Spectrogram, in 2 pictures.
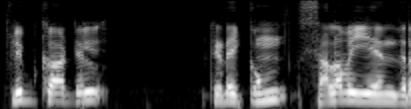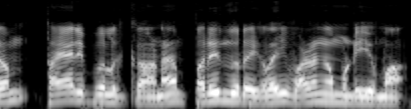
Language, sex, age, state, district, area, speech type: Tamil, male, 30-45, Tamil Nadu, Chengalpattu, rural, read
